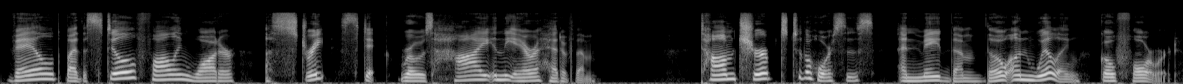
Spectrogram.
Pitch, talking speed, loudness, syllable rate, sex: 190 Hz, 145 wpm, -18 LUFS, 4.0 syllables/s, female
